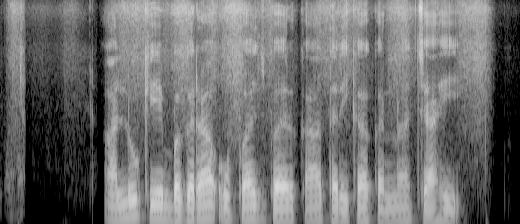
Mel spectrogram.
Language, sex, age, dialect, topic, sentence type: Chhattisgarhi, male, 31-35, Eastern, agriculture, question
